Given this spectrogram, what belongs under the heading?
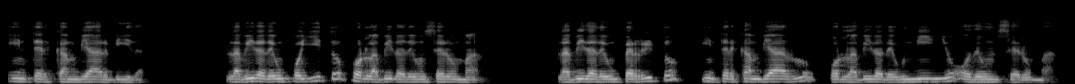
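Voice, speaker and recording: A man's voice: medium pitch, no room sound, lo-fi sound. A man, a spiritual teacher telling a parable to his circle, with frequent restarts. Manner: slow, animated, with frequent restarts. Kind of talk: storytelling lesson.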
